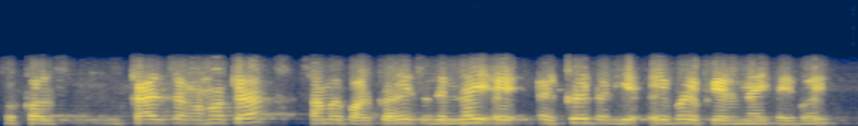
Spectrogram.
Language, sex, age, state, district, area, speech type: Maithili, female, 30-45, Bihar, Supaul, urban, conversation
